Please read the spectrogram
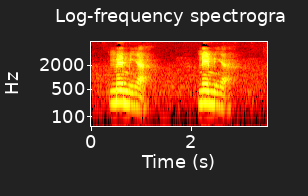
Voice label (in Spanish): cantar, Nasa Yuwe; paez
